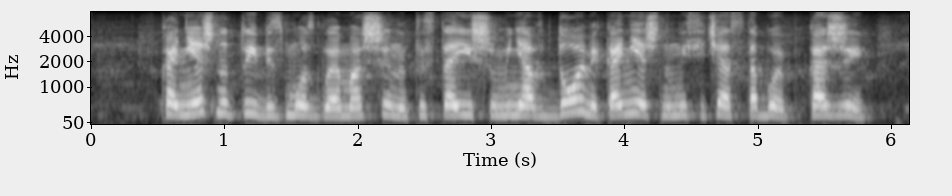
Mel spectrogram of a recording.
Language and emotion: Russian, angry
